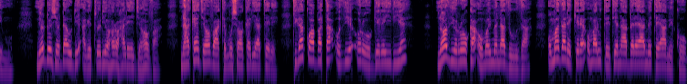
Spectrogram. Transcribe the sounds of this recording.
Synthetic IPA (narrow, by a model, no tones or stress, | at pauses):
mu | neondoːɕ̬iɔdaudiʔaɣetweɾiɔɦɔɾɔɦaɾed͡ʒɛhɔva | nakɛd͡ʒɛhɔvaːkemoɕɔːkɛɾiateɾe | tiɣakowabataʔoðieʔoɾoːɣeɾeiɾiɛ | nɔðioɾokaʔomaimɛnaðuːða | omaðaɾekeɾɛʔomaɾuteːtiɛnabɛɾɛjametejamekoːɡ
